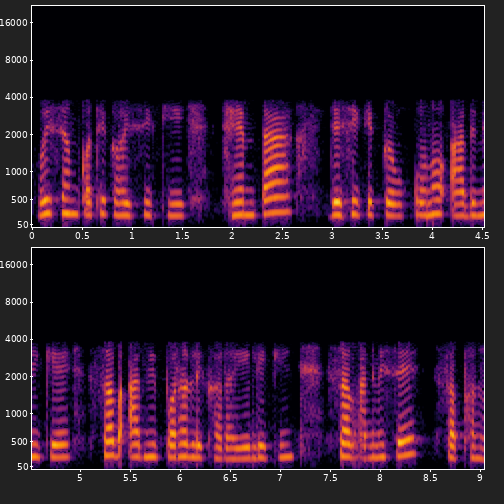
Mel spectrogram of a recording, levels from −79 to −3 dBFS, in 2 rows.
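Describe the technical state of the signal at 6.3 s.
At 6.3 s the signal is intact, with the speech carried through the Speex codec and the narrow telephone-style band working as expected and no fault present at that moment.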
